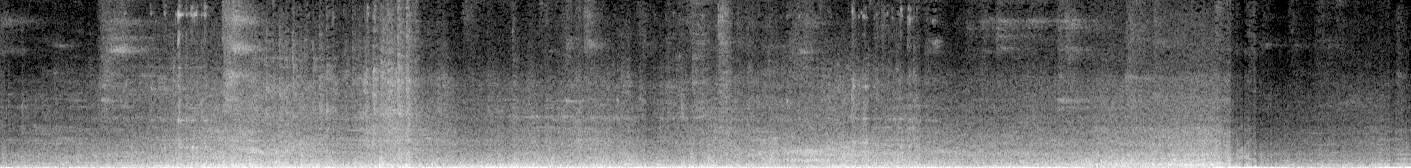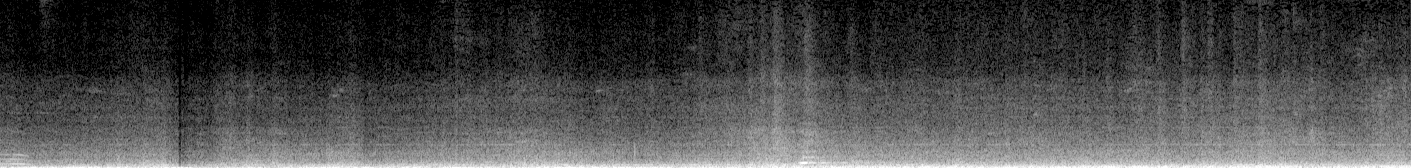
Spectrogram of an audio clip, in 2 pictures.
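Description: Freight train rolling past on the rails: a steady low rumble of cars and wheels on the track.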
